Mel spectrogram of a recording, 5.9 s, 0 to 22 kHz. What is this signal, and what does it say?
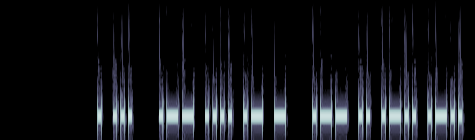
Morse code, heard as a keyed tone, about 25 wpm, 700 Hz. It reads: ES WHAT WILL
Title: Sentences from Top 200 Words and Abbreviations 25wpm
